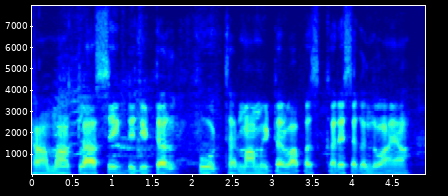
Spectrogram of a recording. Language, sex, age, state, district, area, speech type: Sindhi, male, 30-45, Gujarat, Surat, urban, read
